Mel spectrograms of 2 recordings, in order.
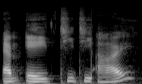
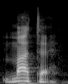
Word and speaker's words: Matti: Anyways, his name is Matti, so it's Matti. But interestingly enough, he has his brother now working with him, and his brother calls him Mate. Oh. So the pronunciation is quite different, which is very interesting.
